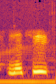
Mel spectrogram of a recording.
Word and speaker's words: Nietzsche: That man was influenced by the philosophy of, I don't know if I pronounced Nietzsche's name correctly. How did fried rice Nietzsche? – Nietzsche.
